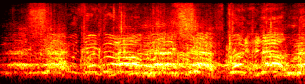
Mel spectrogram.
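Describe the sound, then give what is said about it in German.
A crowd of protesting Danone Morocco employees shouts together, fearing for their jobs, in loud, continuous waves of overlapping voices, rising and falling with raised chant-like cries throughout. “Sie schreien, weil sie um ihre Jobs fürchten. Hier protestieren Mitarbeiter von Danone Marokko.”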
